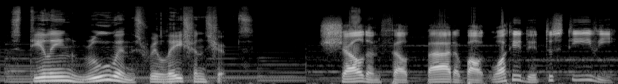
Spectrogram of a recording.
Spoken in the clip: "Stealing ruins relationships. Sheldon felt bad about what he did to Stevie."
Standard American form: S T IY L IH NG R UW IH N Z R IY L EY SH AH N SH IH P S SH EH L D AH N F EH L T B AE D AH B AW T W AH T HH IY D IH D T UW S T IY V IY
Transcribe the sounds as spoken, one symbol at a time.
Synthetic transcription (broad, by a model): S T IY L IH NG R UW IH N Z R IY L EY SH AH N SH IH P S SH EH L D AH N F EH L T B AE D AH B AW T W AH T HH IY D IH D T UW S T IY V IY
